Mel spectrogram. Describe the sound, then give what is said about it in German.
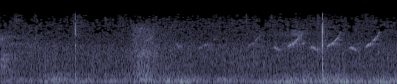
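Faint birdsong chirps repeatedly in the background over a low ambient hiss, with a couple of sharp clicks breaking through; no one speaks. “Aber ich habe ja, aber ich habe immer noch Vogelgezwitscher”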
